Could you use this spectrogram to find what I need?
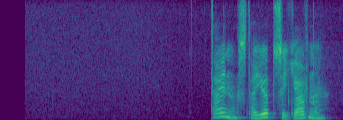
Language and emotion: Russian, neutral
